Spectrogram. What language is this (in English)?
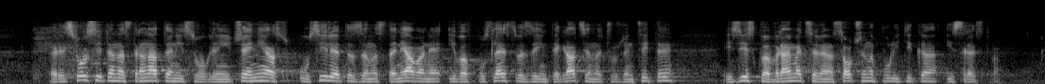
Bulgarian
